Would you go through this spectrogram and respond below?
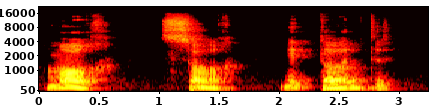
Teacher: Quando a sílaba termina com consoante, aqui termina na fala com consoante R, ela deve abrir a vogal.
